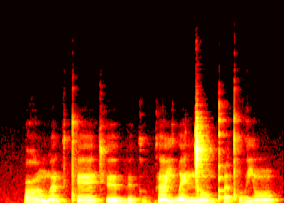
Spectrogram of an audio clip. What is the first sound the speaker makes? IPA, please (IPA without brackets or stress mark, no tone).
ʕ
